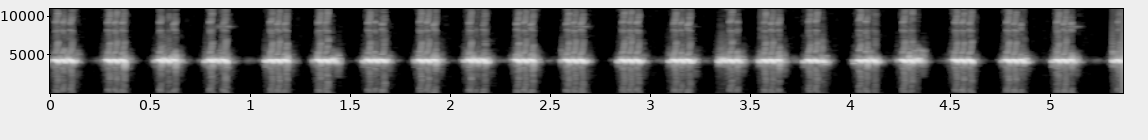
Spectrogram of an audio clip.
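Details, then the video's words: Cricket sound used as tutor material for white-rumped shamas: bright, piercing chirps repeated steadily about four times a second, some twenty pulses, clean background without other noises. "masteran suara jangkrik jernih!"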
